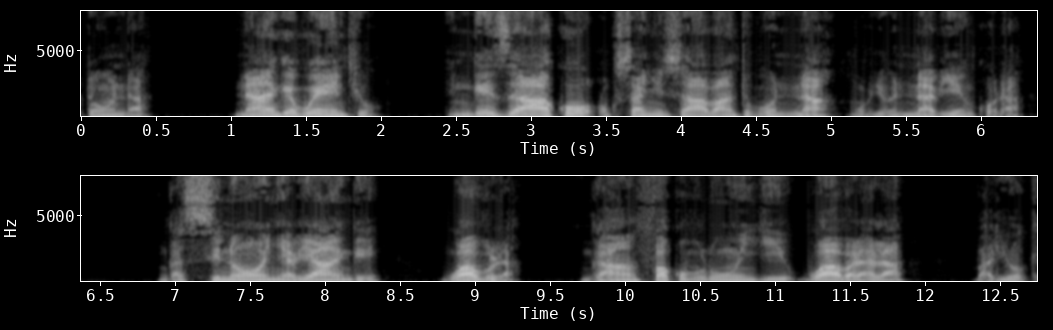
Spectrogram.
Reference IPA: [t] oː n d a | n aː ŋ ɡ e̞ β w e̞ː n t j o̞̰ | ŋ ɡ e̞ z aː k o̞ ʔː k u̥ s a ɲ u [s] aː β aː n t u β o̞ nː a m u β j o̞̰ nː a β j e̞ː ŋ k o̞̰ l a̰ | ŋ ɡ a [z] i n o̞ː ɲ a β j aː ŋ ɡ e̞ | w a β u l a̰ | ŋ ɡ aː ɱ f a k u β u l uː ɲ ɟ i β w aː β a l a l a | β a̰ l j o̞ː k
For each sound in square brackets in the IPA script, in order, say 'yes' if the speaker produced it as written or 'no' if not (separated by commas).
yes, yes, no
